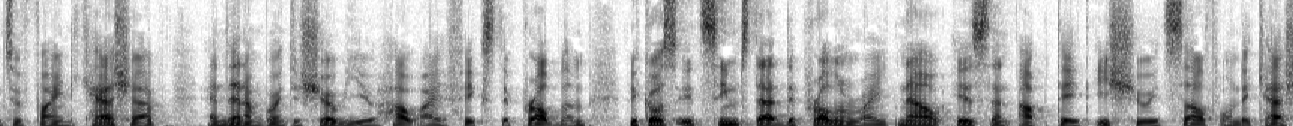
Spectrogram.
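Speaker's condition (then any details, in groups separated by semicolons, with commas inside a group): No condition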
